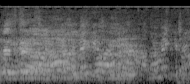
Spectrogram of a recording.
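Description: Indistinct chatter of several children's voices talking over one another in a large room.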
